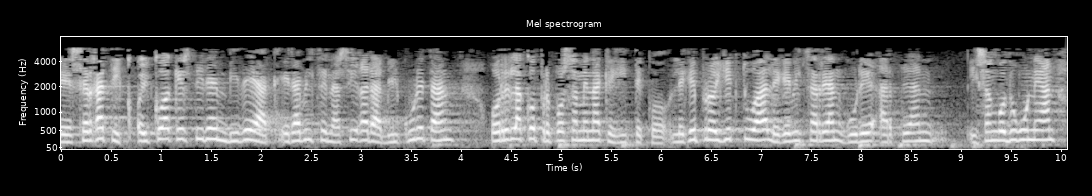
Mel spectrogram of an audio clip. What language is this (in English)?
Basque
